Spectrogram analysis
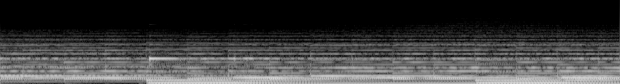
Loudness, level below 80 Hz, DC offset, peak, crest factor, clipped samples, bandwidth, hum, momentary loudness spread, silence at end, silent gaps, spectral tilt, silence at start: -16 LUFS; -18 dBFS; under 0.1%; -2 dBFS; 12 dB; under 0.1%; 5 kHz; none; 5 LU; 0 s; none; -10 dB/octave; 0 s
